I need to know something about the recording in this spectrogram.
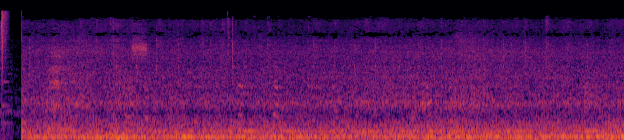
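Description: Steady low rumble of a car driving, heard inside the cabin, starting suddenly a fraction of a second in.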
